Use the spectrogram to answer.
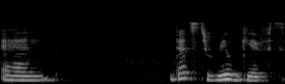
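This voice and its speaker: A woman talks at a very slow pace. Her medium-pitched voice is somewhat breathy. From Netherlands. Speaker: animal communicator and healer. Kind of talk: casual talk to camera. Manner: halting, self-correcting.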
